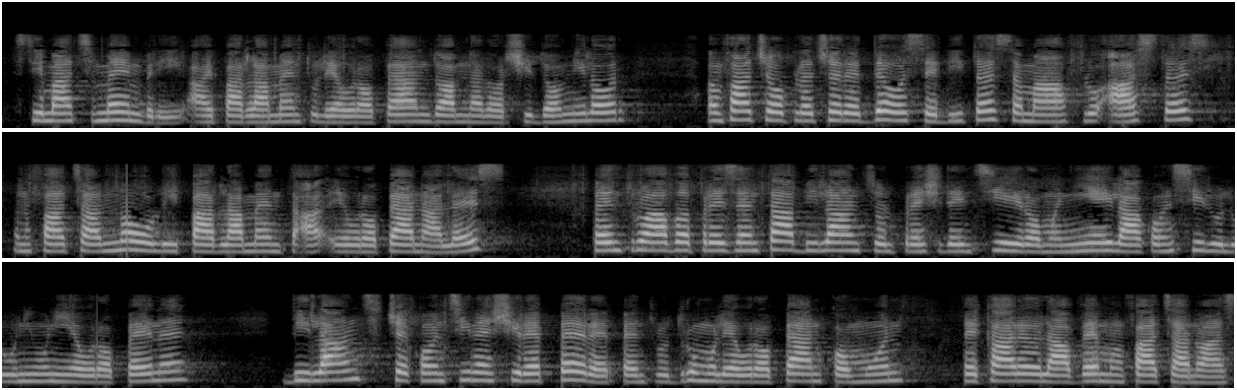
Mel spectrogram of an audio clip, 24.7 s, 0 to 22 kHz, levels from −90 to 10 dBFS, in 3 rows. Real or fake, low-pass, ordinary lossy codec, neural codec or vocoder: real; none; none; none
